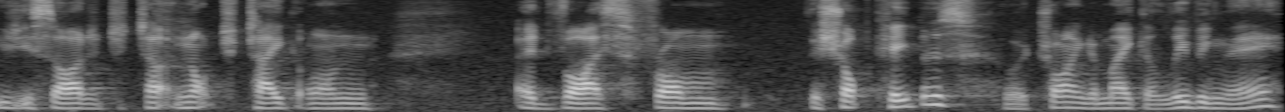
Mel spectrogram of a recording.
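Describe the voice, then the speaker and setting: A man with a medium pitch and an Australian accent speaks at a fairly quick pace with fairly even intonation. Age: 60s. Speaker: resident asking question at council meeting. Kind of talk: public question at council meeting. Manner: halting, many fillers and restarts.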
